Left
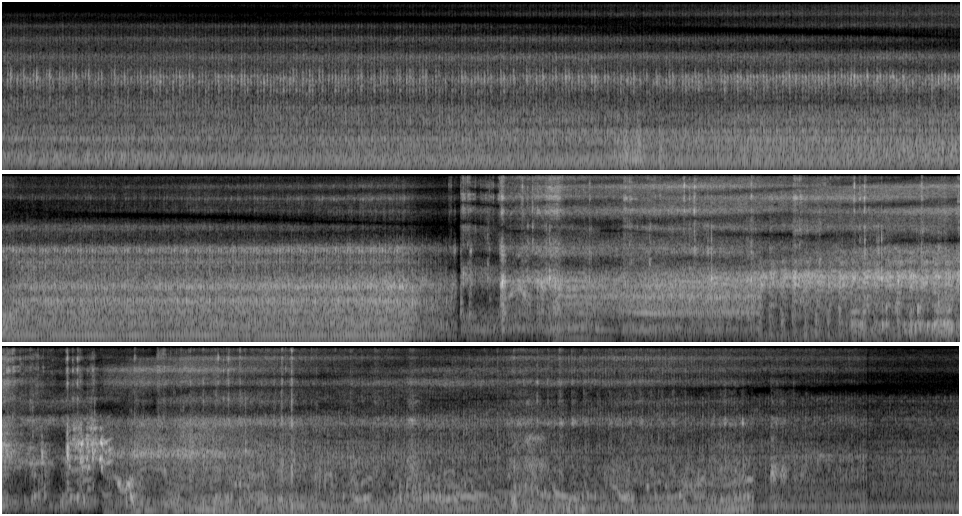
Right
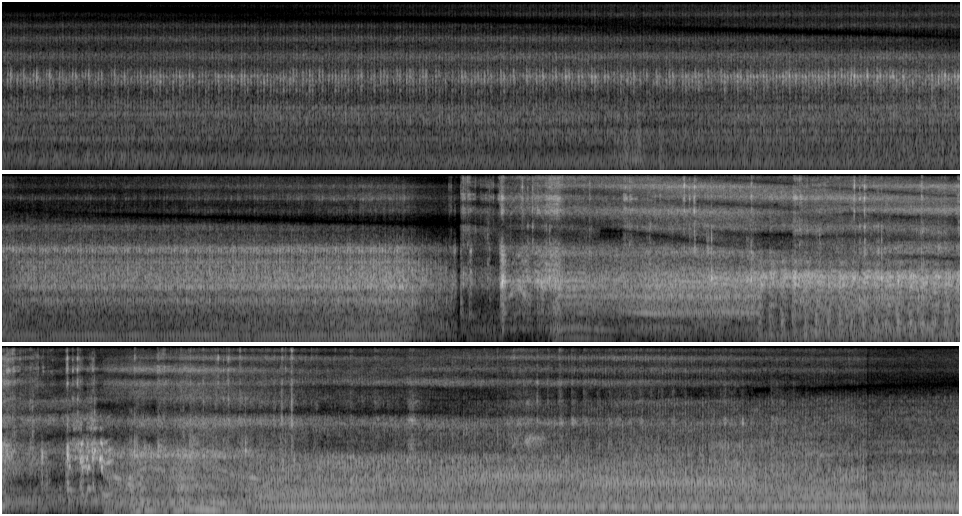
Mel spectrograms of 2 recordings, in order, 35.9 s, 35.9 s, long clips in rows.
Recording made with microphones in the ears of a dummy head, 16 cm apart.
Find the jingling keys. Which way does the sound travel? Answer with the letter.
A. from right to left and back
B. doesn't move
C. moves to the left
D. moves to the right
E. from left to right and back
D.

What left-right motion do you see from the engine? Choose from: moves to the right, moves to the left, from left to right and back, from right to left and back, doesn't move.
moves to the right.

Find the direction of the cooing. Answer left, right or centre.
left.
